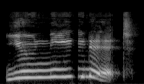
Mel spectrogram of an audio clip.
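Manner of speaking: slow, high, drawn-out imitation of a weak speaker; mimicked husband struggling to talk; imitating labored speech. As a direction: stretch each word high and effortful. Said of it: "he could hardly talk".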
